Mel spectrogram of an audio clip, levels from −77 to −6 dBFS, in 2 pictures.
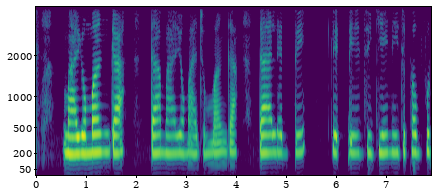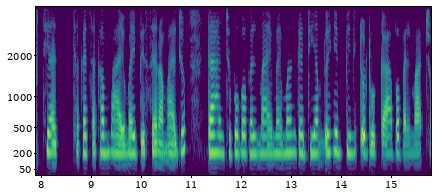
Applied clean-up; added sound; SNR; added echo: none; none; none; none.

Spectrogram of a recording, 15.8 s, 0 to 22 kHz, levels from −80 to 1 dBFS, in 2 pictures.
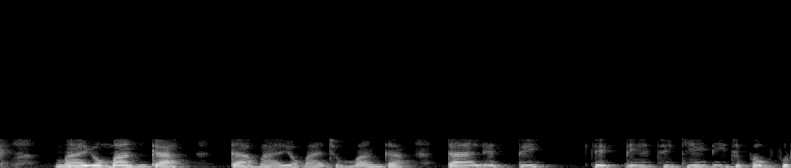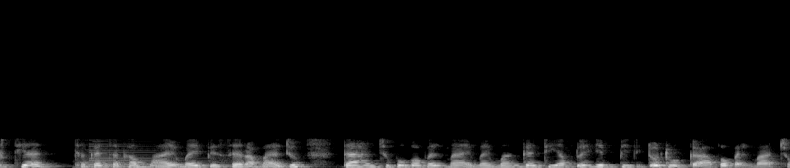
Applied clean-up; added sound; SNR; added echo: none; Acoustic guitar / Strum; 20 dB; reverberation time 0.3 s.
